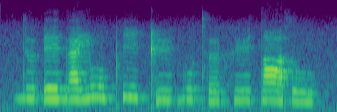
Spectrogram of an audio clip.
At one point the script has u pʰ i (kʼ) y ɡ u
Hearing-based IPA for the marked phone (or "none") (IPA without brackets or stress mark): kʼ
